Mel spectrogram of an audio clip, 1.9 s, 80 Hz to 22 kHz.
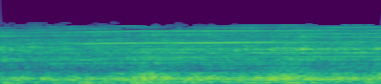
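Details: Micro turbine start after about 8 seconds of warm-up, fuel pumping then main injector opened: smooth turbine rush with high whistle, no surging or pops; clean spool-up, sounds different once on main fuel.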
